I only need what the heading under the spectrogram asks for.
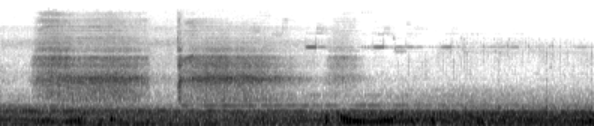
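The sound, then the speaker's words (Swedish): A diver breathing underwater in darkness: two long hissing breaths and a shorter third one pass over a steady low rumble, with soft throaty sounds between them. “Det enda du hör är dina egna andetag.”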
